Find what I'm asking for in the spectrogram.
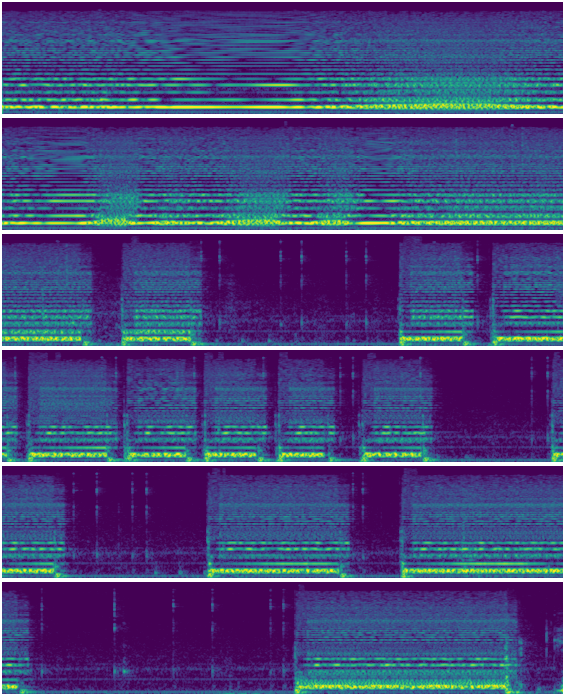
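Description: Additive synthesizer in FL Studio plays a tone with unison set to Hertz mode, a dense buzzing harmonic drone with wobbling beating, then choppy stuttering bursts and gaps, harsh and noisy, no speech.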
